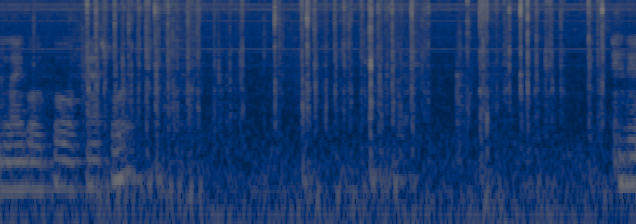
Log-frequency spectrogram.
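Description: Rapid clicking keystrokes on a computer keyboard, typed in quick irregular bursts at close range, with a voice talking over parts of it.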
